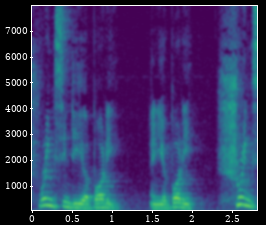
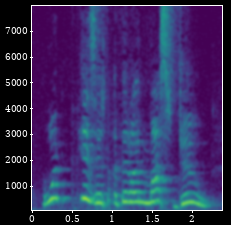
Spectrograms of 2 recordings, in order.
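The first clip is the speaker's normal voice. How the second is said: very high, drawn-out cried-out voice. Narrator reading Mrs. Twit answering Mr. Twit's grisly grin, crying out. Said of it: "cried Mrs. Twit, clutching her cheeks".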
